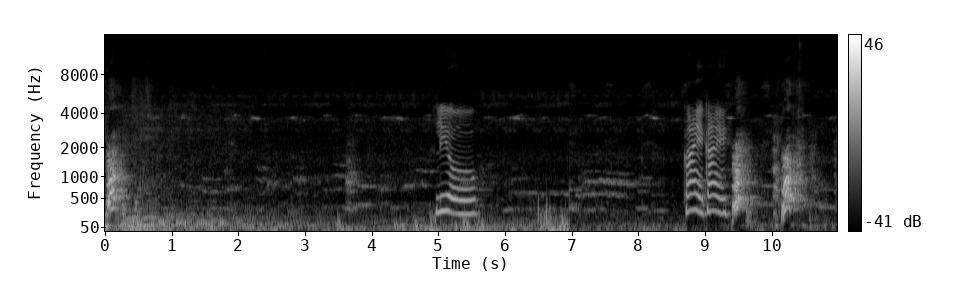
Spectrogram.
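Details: German Shepherd named Leo playing in monsoon rain, drenched and barking hard: two long harmonic yowling calls, then a quick run of sharp barks near the end, with a human voice and steady background hum throughout.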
